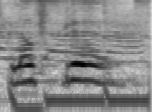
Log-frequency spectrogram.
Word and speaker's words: Louvre: Louvre Museum, gitu cara bacanya.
